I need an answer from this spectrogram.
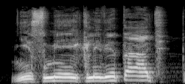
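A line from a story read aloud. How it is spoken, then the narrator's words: Roared. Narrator (Russian): проревел Абрахам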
